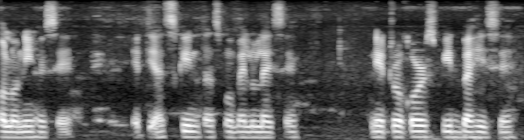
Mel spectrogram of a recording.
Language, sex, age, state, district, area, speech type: Assamese, male, 18-30, Assam, Tinsukia, rural, spontaneous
